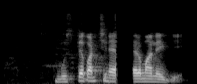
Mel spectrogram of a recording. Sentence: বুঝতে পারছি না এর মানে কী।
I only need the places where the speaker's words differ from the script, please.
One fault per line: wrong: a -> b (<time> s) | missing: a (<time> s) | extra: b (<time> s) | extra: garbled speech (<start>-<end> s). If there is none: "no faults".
no faults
